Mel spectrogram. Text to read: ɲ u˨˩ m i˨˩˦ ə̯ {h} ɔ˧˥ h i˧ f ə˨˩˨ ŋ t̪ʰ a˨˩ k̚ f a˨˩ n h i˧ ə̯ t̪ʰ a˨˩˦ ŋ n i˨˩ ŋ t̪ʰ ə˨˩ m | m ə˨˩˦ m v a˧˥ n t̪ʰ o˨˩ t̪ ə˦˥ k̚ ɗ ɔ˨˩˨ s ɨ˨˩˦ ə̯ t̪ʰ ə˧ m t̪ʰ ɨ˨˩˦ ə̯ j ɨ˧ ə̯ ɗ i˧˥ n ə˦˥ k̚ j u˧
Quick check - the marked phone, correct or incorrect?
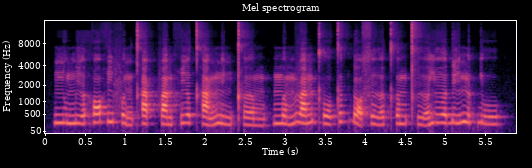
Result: correct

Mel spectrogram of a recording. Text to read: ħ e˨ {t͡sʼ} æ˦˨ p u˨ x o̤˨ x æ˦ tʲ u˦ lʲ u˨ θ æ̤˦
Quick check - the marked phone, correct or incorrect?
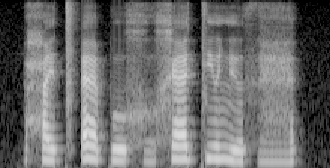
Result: correct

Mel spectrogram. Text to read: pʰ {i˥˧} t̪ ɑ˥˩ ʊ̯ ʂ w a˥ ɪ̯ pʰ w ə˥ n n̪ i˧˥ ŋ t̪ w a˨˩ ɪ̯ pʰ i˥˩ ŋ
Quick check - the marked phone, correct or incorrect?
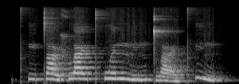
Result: correct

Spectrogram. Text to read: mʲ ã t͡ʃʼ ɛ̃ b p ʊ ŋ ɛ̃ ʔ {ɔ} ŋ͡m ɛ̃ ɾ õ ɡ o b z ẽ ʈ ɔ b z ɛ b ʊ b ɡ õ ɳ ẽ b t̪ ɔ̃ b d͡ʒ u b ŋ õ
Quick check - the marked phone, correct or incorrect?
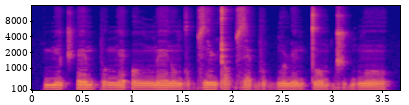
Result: incorrect: ɔ̃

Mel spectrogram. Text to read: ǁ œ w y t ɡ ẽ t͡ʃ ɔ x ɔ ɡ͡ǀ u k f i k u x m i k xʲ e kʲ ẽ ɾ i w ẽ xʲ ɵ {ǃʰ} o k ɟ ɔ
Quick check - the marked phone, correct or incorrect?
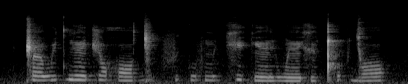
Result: correct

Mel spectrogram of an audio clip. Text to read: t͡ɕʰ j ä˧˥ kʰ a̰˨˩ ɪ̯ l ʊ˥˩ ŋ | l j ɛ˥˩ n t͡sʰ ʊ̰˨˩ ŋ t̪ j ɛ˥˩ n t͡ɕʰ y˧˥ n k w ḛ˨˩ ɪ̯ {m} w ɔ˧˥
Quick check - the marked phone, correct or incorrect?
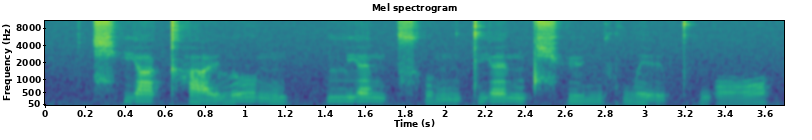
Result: incorrect: pʰ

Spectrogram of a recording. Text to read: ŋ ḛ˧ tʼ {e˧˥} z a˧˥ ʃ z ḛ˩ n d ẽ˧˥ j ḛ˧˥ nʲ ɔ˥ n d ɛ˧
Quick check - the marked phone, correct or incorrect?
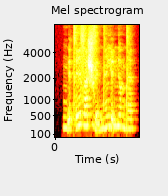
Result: correct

